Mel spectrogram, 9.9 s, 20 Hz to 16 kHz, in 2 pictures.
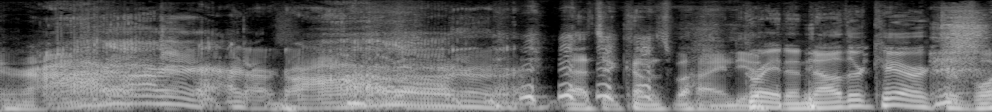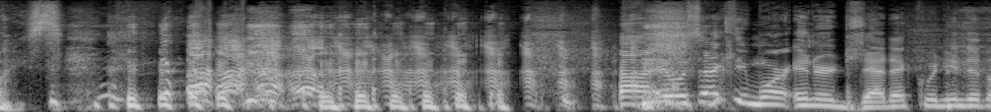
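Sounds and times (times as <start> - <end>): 
human voice imitating a space worm's groaning roar: 0.0 - 2.8
speech: 0.1 - 9.9
laughter: 2.0 - 8.6, 9.6 - 9.9.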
